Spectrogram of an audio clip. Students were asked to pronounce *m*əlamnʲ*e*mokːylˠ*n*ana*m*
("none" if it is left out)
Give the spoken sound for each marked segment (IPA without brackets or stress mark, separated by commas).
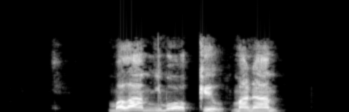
m, i, m, m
